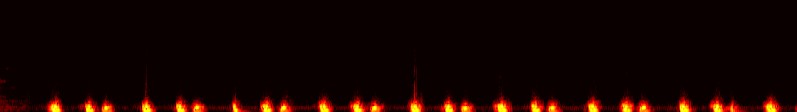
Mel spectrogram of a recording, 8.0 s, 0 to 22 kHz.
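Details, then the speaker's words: Teaching audio of regular low heart sounds in triplets at about 67 a minute, with a soft extra sound just before the first; fourth heart sound gallop, described as always indicating pathology. "Su presencia es lo que denominamos como ritmo de galope y es característico de la insuficiencia cardíaca descompensada. El cuarto ruido cardíaco lo consideraremos en lo operacional siempre indicador de patología."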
